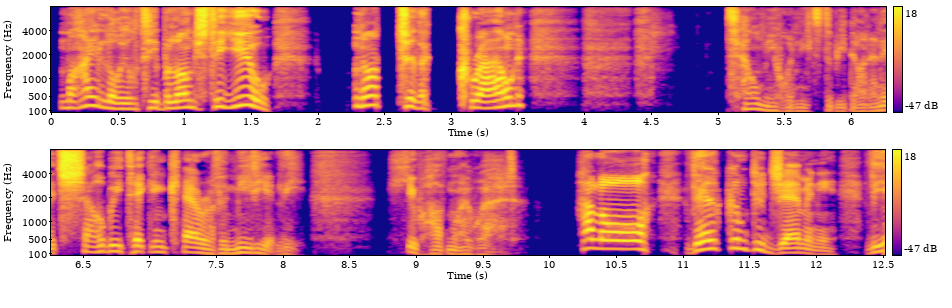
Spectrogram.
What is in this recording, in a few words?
Accent Sample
